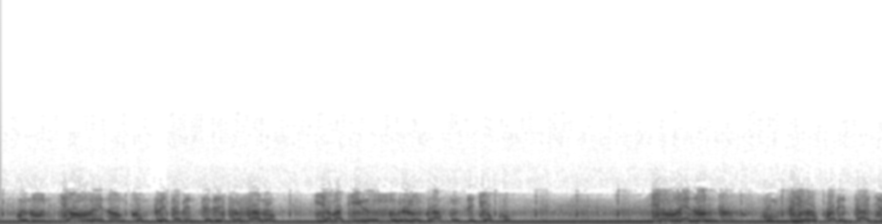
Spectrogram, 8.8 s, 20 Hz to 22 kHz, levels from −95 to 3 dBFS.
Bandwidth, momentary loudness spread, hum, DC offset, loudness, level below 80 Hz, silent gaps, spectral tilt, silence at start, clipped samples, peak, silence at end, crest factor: 3.6 kHz; 5 LU; none; under 0.1%; -22 LUFS; -76 dBFS; none; -9.5 dB/octave; 0 s; under 0.1%; -8 dBFS; 0 s; 14 dB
